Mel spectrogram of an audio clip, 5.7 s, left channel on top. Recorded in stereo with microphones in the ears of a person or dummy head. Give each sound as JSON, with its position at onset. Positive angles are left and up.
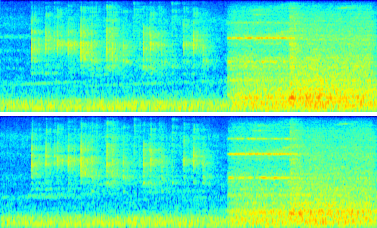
{"t": 0.5, "sound": "typing on a keyboard", "side_deg": 10, "distance_m": 4.0}
{"t": 3.4, "sound": "a door slam", "side_deg": 40, "distance_m": 5.0}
